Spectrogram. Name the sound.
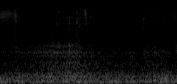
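bible pages turning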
